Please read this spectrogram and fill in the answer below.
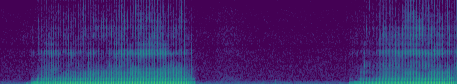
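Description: Two long, deep rumbling snores separated by a quiet pause: steady snoring from a sleeping dog.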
